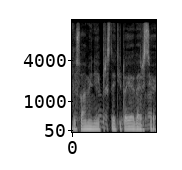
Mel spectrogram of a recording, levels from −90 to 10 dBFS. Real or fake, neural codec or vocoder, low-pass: real; none; 14.4 kHz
